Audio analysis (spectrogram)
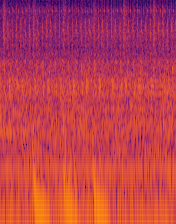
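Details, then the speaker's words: Ford Fiesta Sport at an auction inspection, idling a little rough, heard under the hood; lumpy three-cylinder idle with a dull thump and rattle about three times a second; engine mount doing nothing is blamed; coil pack screws found loose. "i can see what the rattling problem is this engine mount's doing nothing"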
